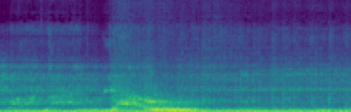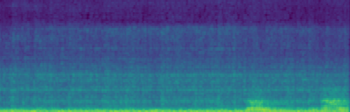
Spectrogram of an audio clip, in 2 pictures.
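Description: Live hardcore punk band playing loud and fast, with distorted guitars, bass and drums; the cymbals come in a little under two seconds in. A shouted vocal starts near the end.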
